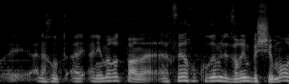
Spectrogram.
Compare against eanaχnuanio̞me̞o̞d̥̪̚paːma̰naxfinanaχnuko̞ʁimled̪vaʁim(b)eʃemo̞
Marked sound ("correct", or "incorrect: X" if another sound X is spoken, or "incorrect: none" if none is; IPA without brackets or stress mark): correct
